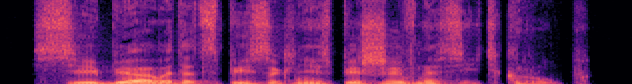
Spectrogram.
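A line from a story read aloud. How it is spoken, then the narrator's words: Growled. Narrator (Russian): прорычал Кол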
